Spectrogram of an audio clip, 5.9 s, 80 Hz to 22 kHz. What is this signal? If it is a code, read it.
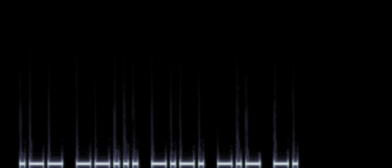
Morse code, heard as a keyed tone, about 17 wpm, 700 Hz. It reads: W7CKN
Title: USA Call Signs - 5 Characters - 17wpm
